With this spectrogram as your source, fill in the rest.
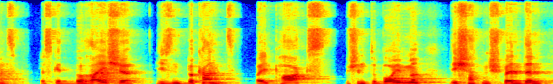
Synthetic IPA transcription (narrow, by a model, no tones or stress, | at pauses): nt | ʔɛsɡ̥iːp̚t̚b̥əʁaɪçəd̥iːzɪnt̚b̥əkʰantb̥aɪpʰaɐksb̥əʃtɪmtəbɔʏməd̥iːʃatn̩ʃpɛndən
